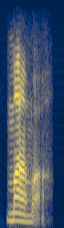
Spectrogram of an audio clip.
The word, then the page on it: mama: Indian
